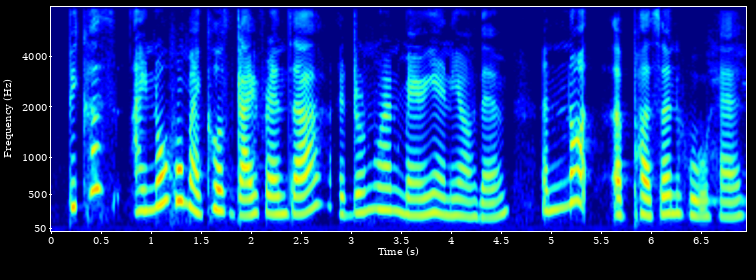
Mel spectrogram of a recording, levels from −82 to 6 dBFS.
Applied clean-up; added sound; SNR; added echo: none; none; none; none.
